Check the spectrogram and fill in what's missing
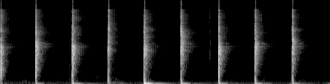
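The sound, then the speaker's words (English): Ten sharp hand claps in a steady, even rhythm, roughly three per second, each one loud, crisp and bright, with no voices in between. “Hand clap saying, by the grace of God, you got somebody that's good for you.”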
